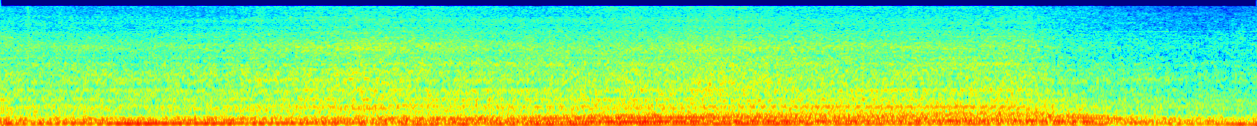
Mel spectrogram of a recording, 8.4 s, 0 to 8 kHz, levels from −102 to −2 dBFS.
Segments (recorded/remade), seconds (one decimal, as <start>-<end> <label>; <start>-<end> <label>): 0.0-1.2 remade; 1.2-2.9 recorded; 2.9-4.9 remade; 4.9-8.4 recorded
